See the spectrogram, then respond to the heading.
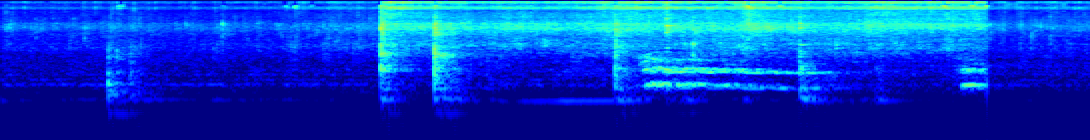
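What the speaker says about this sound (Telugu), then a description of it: "ఇదిగోండి ఇలా అడుగంటకుండా తిప్పాలండి" A spoon stirs ginger garlic paste with turmeric frying in a pan for egg dum biryani: repeated scraping strokes over a gentle sizzle, close and moderately loud.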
